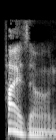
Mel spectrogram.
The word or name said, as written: hyzone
